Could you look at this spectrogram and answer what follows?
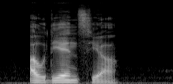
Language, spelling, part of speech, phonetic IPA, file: Polish, audiencja, noun, [awˈdʲjɛ̃nt͡sʲja], Pl-audiencja.ogg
